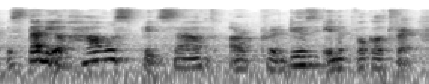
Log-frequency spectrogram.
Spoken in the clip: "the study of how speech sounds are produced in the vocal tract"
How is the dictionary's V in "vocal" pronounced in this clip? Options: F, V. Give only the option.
F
